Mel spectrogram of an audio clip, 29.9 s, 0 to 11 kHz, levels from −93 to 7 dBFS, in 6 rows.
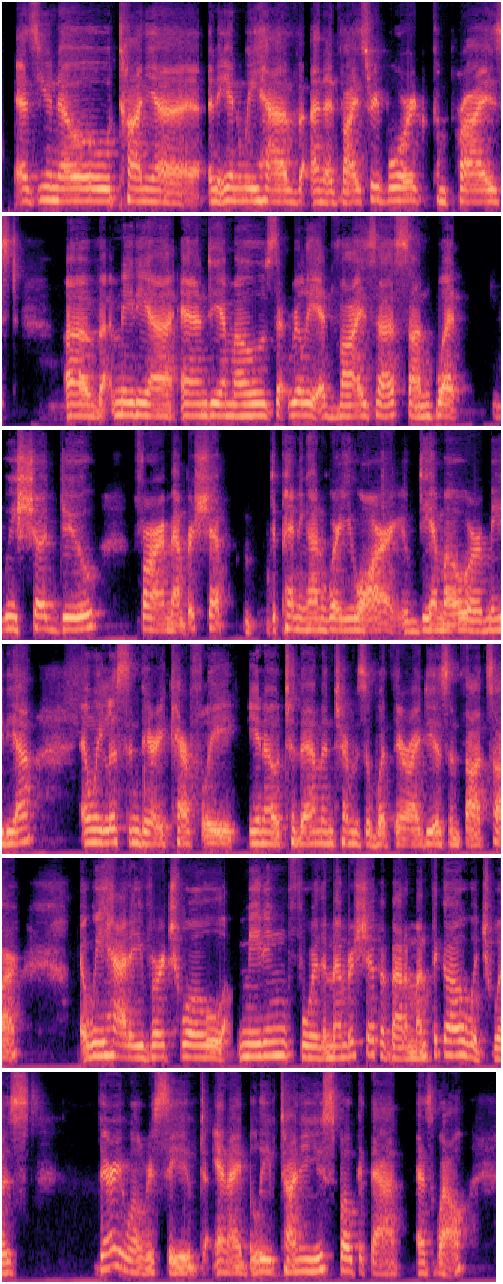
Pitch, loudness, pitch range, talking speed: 185 Hz, -12 LUFS, 175-195 Hz, 165 wpm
